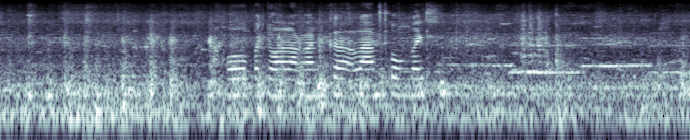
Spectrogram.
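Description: A KRL commuter train ride heading to Rangkas Bitung, with a continuous rumble and rhythmic rail clatter and a few brief squealing tones, while a person talks close by over the noise.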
